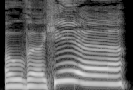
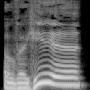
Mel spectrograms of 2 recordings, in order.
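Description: First: High, loud, slow sing-song; sing-song call. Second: Second voice echoing, loud and drawn out; deeper sing-song call. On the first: First voice calls to Sam, sing-song. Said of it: "calls in a sing-song voice". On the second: Second voice joins in calling Sam, deeper tone. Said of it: "second voice in a deeper tone". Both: A narrator's reading.

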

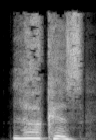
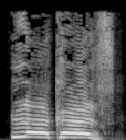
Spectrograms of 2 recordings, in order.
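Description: First: High, strained cry of fear; frightened gasp. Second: Long, loud, high warning call; lookout's bellow. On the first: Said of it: "gasped, his voice strained with fear". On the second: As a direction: bellow the alarm from a watchtower. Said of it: "he bellowed". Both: A narrator's reading.

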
